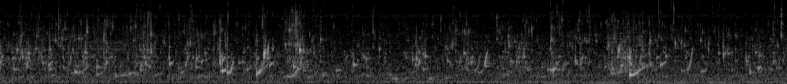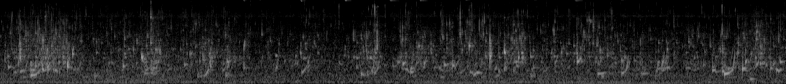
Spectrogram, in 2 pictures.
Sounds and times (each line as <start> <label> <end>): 0.0 river 15.7
0.0 small stream 15.7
